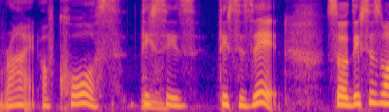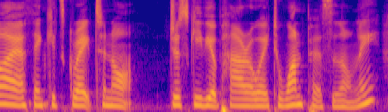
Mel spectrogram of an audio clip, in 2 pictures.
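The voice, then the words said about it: Slight Italian accent. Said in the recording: “there's a little bit of an accent there. So you're probably not here from Australia originally. ... I'm Italian, born and bred.”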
